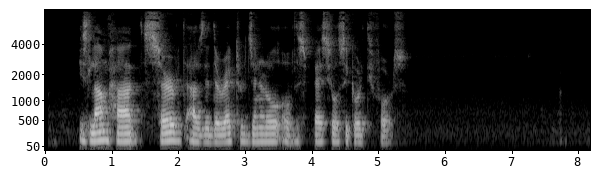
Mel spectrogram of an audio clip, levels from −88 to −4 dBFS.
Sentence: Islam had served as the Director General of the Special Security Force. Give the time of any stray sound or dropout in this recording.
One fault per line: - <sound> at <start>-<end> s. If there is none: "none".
none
